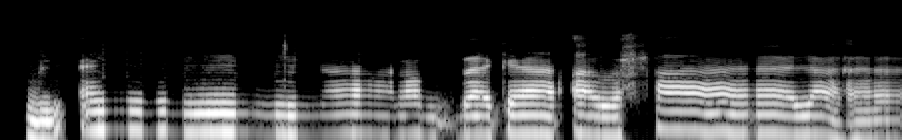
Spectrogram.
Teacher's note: বড় হা গলার মাঝখান থেকে, লাহা হা ছোট হা গলার শুরু থেকে, তাহলে এই দুটো পার্থক্য করে বলতে হবে।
